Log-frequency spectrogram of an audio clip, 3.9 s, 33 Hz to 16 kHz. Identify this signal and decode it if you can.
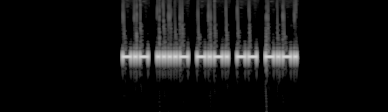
Morse code, heard as a keyed tone, about 41 wpm, 700 Hz. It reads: K4CMC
